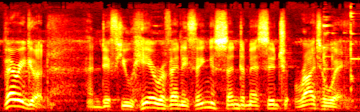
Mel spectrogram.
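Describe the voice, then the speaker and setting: An actor playing a polite Victorian gentleman in an audio drama. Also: mid-range voice, expressive, brisk, noisy background, natural voice. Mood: brisk, concerned. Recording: music and clinking behind.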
